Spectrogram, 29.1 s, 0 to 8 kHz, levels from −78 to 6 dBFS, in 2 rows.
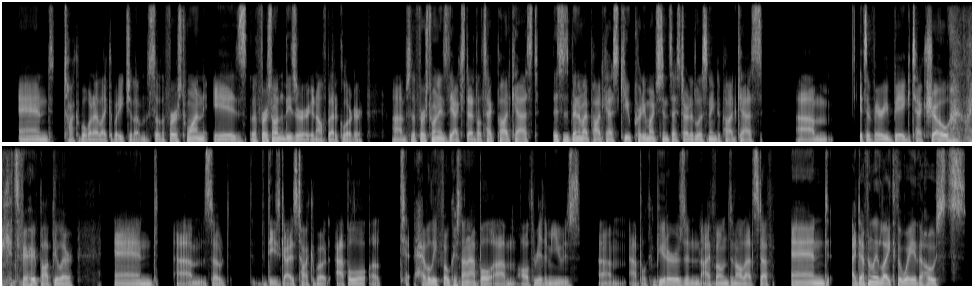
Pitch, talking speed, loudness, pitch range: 95 Hz, 200 wpm, -23 LUFS, 90-105 Hz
